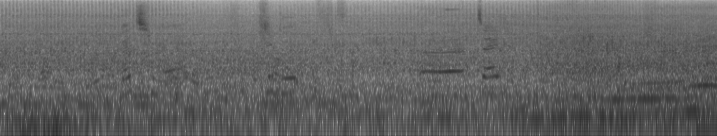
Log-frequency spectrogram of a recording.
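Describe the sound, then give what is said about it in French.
Steady, dense rumble of idling car engines in a traffic jam, continuous, with a few brief tonal blips rising over the low drone. “Embouteillage, fil, voiture, pollution.”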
